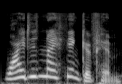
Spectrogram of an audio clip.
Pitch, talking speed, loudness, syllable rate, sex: 300 Hz, 295 wpm, -15 LUFS, 5.3 syllables/s, female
